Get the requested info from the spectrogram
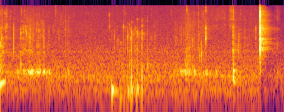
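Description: A person drinking water: soft sips and swallows with a few small clicks, and a sharper click near the end.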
